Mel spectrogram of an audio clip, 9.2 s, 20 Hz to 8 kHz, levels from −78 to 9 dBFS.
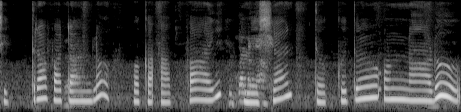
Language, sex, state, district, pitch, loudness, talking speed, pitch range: Telugu, female, Andhra Pradesh, Sri Satya Sai, 245 Hz, -15 LUFS, 40 wpm, 220-275 Hz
